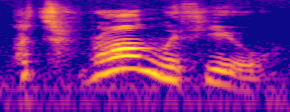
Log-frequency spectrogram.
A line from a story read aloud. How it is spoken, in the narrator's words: Frank hisses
